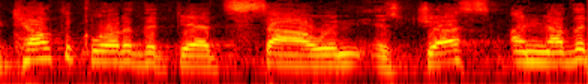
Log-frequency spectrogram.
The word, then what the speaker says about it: Samhain: Now, when you look at the name, it looks as if it's saying Samhain or something like that. No, no, no, no. This is properly pronounced in the ancient Gaelic as Samhain. Samhain, according to occult tradition, was the Lord of the Dead.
